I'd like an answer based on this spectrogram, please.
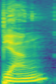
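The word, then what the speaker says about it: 𰻞: of you have seen this character it is pronounced Byung and it is the name of a type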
